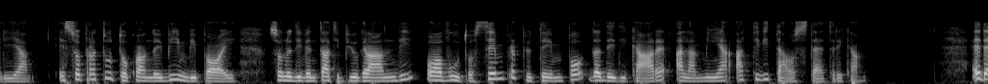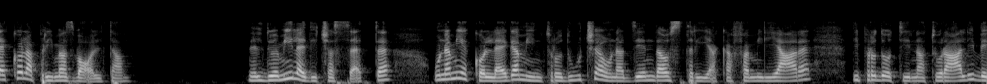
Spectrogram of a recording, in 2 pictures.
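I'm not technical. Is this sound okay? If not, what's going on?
No. There is unconcealed Bluetooth headset packet loss at 18.20 s, just after "a un'azienda austriaca familiare". One tiny chunk of speech sent between headset and phone went missing, leaving a sharp-edged 7.5 ms hole that can sound like a click.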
